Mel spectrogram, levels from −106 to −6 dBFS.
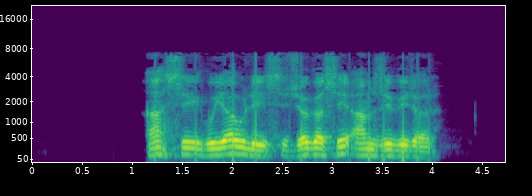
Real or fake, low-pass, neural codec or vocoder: real; 7.2 kHz; none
